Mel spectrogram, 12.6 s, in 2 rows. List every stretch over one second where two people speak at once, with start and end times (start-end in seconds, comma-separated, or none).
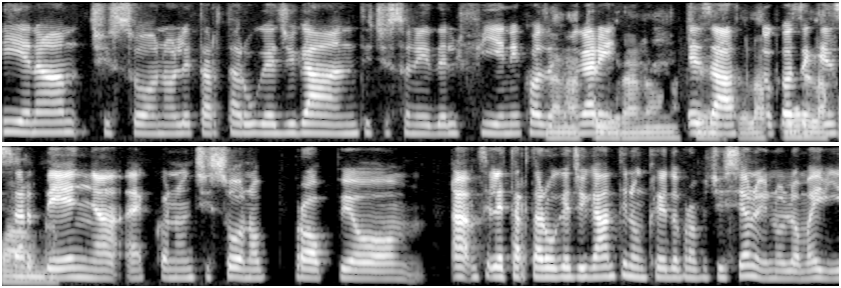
5.1-6.7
